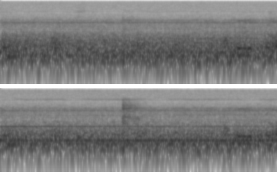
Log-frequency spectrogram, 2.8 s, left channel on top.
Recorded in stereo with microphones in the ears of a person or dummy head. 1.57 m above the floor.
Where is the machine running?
40° left (ahead or behind).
